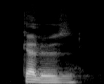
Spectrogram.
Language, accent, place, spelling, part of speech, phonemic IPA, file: French, France, Lyon, calleuse, adjective, /ka.løz/, LL-Q150 (fra)-calleuse.wav
- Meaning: feminine singular of calleux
